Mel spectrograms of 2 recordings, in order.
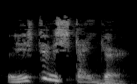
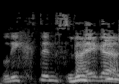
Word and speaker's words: Lichtensteiger: No, dude, you got to say it right. It's Corey Lichtensteiger. – Lichtensteiger. – Lichtensteiger.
